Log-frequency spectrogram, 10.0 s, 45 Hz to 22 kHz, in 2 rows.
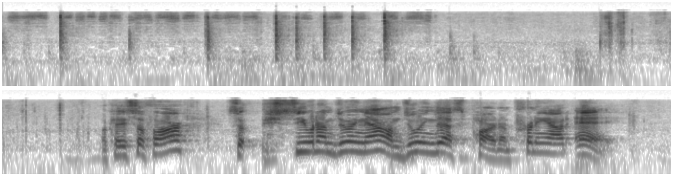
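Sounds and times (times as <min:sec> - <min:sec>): marker tapping on board: 0:00.0 - 0:03.2
scratchy writing hiss: 0:00.0 - 0:03.6.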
